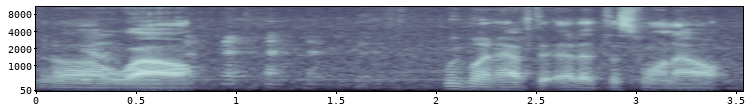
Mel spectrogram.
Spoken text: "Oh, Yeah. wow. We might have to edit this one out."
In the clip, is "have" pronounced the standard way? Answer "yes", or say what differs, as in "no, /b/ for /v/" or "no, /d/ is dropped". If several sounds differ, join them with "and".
no, /f/ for /v/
